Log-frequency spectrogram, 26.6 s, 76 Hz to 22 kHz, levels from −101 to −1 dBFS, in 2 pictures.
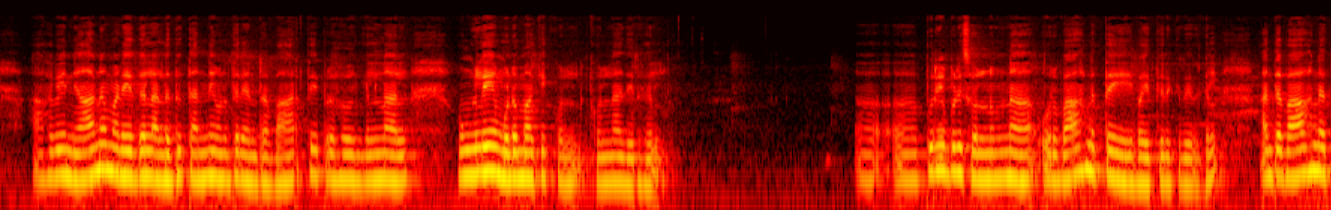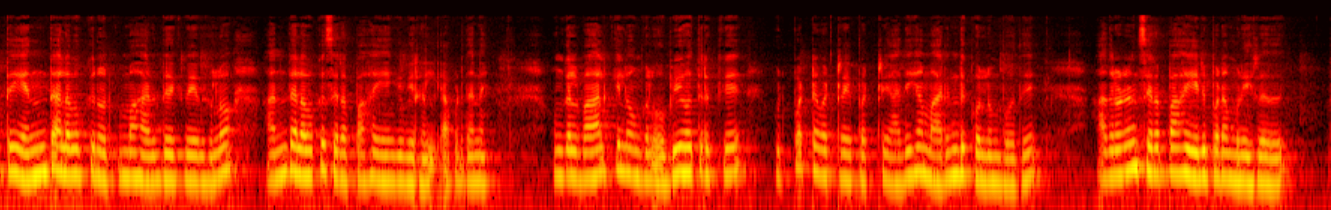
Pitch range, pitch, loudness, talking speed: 170-195 Hz, 180 Hz, -38 LUFS, 95 wpm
